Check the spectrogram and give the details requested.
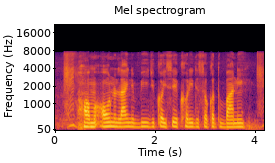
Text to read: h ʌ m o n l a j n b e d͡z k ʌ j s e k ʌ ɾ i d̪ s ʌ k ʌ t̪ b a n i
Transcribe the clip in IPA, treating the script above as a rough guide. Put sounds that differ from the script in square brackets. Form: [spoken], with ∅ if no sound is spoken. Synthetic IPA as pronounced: h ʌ m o n l a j n b [i] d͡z k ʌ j s e [kʰ] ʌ ɾ i d̪ s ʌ k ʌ t̪ b a n i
